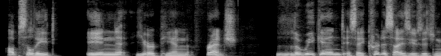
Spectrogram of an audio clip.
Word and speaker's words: weekend: There is indeed no native French word for weekend other than the English word, which is pronounced weekend or even weekend. There's that omitting the final consonant thing.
